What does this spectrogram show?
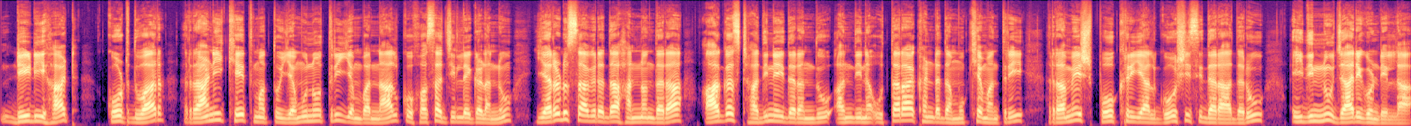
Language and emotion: Kannada, neutral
